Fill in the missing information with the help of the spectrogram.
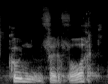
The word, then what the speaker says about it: Koen Verfoort: My name is real Flemish and hard to pronounce. It's Koen Verfoort.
